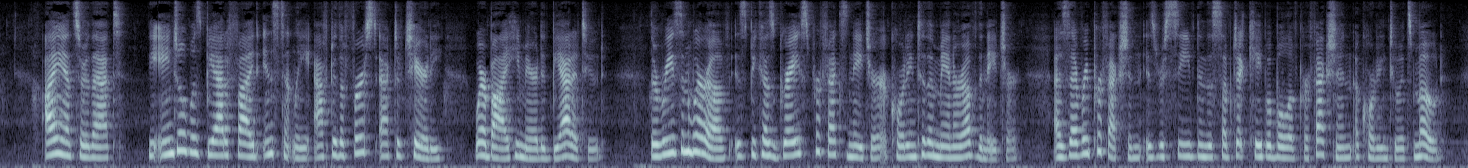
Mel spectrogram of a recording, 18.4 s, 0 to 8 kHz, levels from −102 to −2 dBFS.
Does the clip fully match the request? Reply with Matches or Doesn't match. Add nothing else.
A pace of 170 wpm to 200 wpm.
Doesn't match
